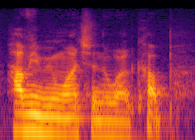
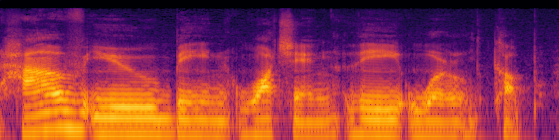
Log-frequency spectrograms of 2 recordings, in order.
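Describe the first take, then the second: First: The small words are weakened with reduced vowels. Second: Every word is said fully with full vowels. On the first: It sounds natural. The speaker calls it right. "how does a native English speaker say that?" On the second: It sounds strange and robotic. The speaker calls it wrong. "that robotic, formal, saying every single word"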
